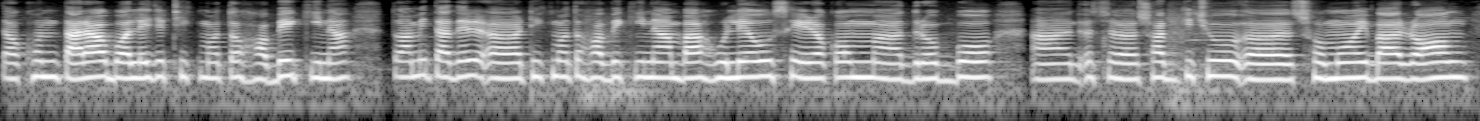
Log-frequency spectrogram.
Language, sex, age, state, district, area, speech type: Bengali, female, 18-30, West Bengal, Paschim Bardhaman, urban, spontaneous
